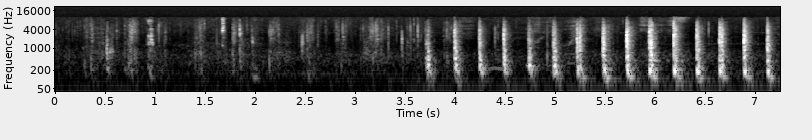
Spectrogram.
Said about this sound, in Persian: در را بشکنید.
